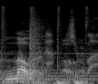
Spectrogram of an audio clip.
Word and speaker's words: Muller: Muller? Muller. Not Miller like Bill Miller, but it's spelled the same.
